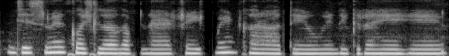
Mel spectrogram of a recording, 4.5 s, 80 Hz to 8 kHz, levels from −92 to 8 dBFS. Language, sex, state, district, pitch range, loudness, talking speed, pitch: Hindi, female, Madhya Pradesh, Bhopal, 220-245 Hz, -14 LUFS, 135 wpm, 220 Hz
